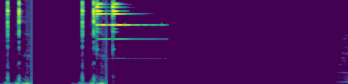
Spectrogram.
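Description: Subscribe-button sound effect: a quick cluster of clicks, then about a second in a mouse-style click and a bright bell ding that rings out and fades over about a second.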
